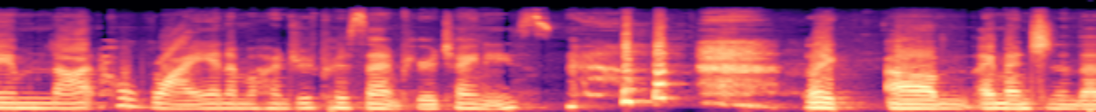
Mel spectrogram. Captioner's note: laughs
